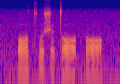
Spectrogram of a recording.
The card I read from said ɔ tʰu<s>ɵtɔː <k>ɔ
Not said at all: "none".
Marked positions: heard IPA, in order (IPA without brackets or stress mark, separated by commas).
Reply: ʃ, k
